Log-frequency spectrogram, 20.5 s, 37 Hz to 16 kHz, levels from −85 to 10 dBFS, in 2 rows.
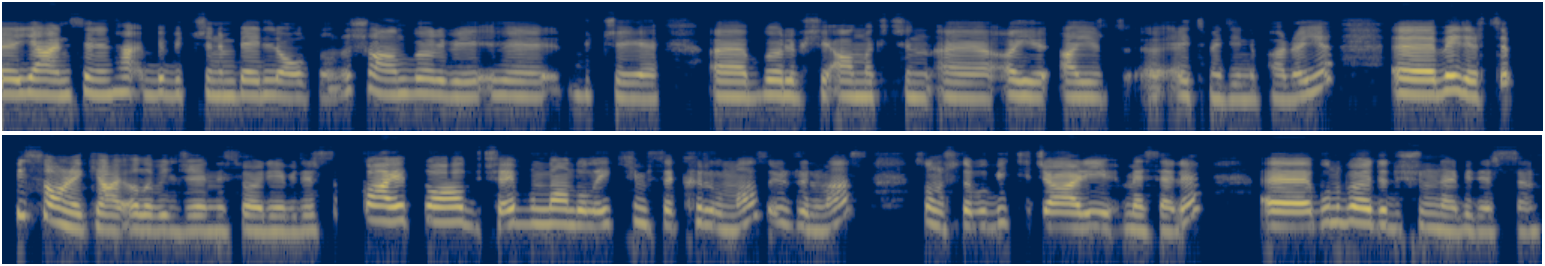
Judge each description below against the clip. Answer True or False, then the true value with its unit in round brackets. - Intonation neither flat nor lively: True (3.6 semitones)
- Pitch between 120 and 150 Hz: False (205 Hz)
